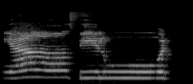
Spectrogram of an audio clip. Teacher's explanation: nun sukun ketemu sin itu adalah ikfa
